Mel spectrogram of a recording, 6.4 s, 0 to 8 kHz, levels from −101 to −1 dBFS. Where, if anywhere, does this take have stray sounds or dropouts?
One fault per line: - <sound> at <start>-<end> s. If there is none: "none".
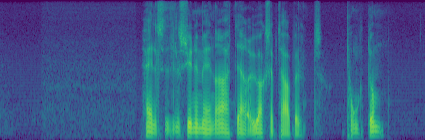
none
